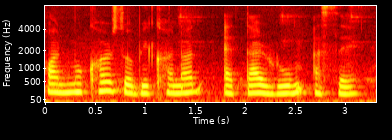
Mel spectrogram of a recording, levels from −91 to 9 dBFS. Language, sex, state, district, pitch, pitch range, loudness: Assamese, female, Assam, Sonitpur, 200 Hz, 190-215 Hz, -16 LUFS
